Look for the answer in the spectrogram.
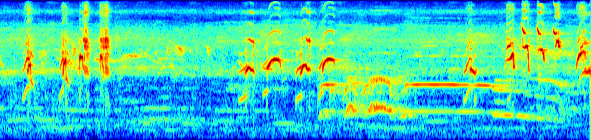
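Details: Oriental magpie-robin song rich in varied fill-in phrases, meant to stir breeding drive and provoke rivals: bursts of sharp, bright whistled notes and chirps, then a long steady pure tone held for about two seconds before more quick whistles.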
